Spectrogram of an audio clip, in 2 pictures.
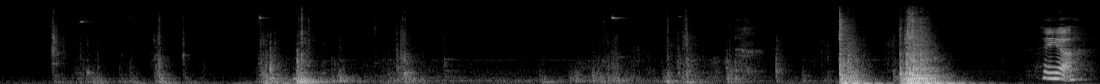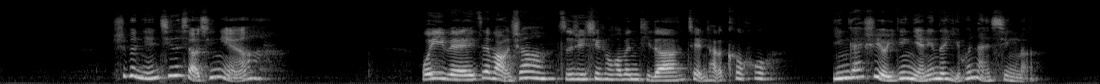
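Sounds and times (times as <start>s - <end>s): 
door being unlatched and opened with clicks and rattles: 0.5s - 4.7s, 5.4s - 7.4s
heavy door thuds as it swings and settles: 0.6s - 7.6s, 8.2s - 9.8s
speech: 10.4s - 10.9s, 12.3s - 13.8s, 15.2s - 21.4s.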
